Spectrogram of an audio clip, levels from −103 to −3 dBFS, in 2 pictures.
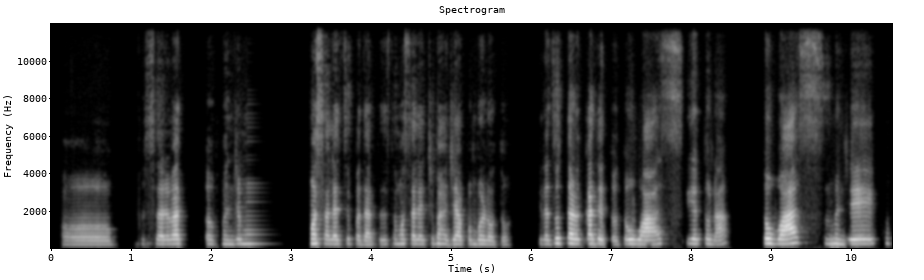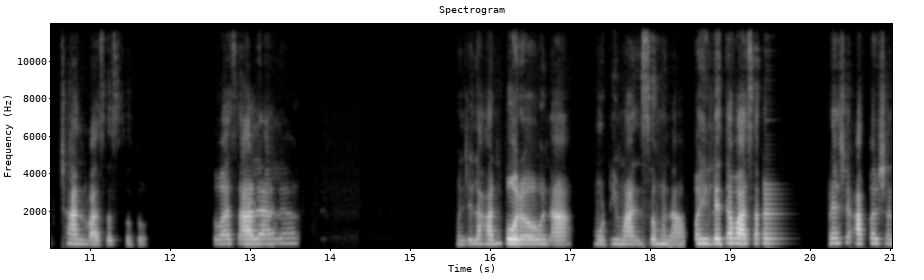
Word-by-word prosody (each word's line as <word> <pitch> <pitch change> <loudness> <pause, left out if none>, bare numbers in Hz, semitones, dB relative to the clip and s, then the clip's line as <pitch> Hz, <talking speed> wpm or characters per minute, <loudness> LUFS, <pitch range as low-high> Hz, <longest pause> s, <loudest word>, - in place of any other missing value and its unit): अ, 210 - -17 1.0
सर्वात 240 -1 0 0.3
अ, 235 - -9
म्हणजे 235 0 -8 0.9
मसाल्याचे 240 -2 +1
पदार्थ. 210 -2 -7
जसं 225 +2 -15
मसाल्याची 235 -1 -6
भाजी 240 -3 -4
आपण 225 +1 -3
बनवतो, 210 -3 -6 0.4
तिला 235 -1 -8
जो 275 - +5
तडका 250 -1 +5
देतो, 245 -4 -3
तो 240 +1 +3
वास 230 +2 0
येतो 250 -1 -4
ना, 215 0 -6 0.5
तो 265 0 +8
वास 270 +4 +6
म्हणजे 240 -1 0 0.3
खूप 270 -2 -18 0.2
छान 255 -2 -1
वास 210 +1 -4
असतो 220 -2 -16
तो. 190 0 -23
तो 235 - -26
वास 245 0 -6
आल्या-आल्या 255 +2 -1 2.0
म्हणजे 225 +1 -11
लहान 240 +1 -2
पोरं 235 -2 +7
म्हणा, 215 -3 -1 0.4
मोठी 235 +2 -11
माणसं 230 0 -3
म्हणा, 210 -4 -5
पहिले 255 0 +3
त्या 275 - +4
वासाकडे, 260 0 +5 0.7
थोडेसे 275 +3 -5
आकर्षण 260 0 -1
240 Hz, 120 wpm, -22 LUFS, 225-255 Hz, 2.0 s, तो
